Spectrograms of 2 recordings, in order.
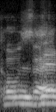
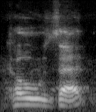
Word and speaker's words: Cosette: Co, as in co-worker, Okay. and vet. All right, As Cosette. in, All right, let me thank you. let me address you properly then. Cosette.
